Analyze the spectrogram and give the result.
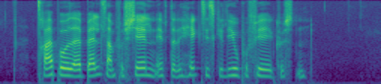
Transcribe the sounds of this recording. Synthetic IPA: t͡sʰʁab̥ɔːð̞ˠæɐb̥ælsɑ̈m̰d̥fɒ̽ɕḛln̩efd̥ɐd̥e̝ɦeɡ̥̚d̥isɡ̥əliʊ̰pʰɒ̽fe̝ɐ̰jəkʰøsd̥n̩

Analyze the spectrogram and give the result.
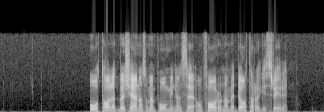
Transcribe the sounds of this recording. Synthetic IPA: oːt̪ʰɑːlət̪̚bœːɾɕɛːnasɔmɛnpʰoːmɪnːəlsəʔɔ̰mfɑːɾʊɳameːd̪ːɑːt̪aɾɛɡɪst̪ɾḛːɾɪ̰ŋ

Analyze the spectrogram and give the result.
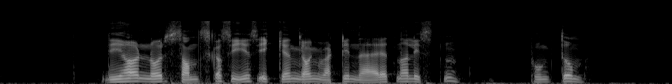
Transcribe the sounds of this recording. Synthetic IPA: d̪iːhɑːɳɔɾsɑnskɑsyːəsɪkːəɛnɡɑŋʋæʈːiːnæːɾeːt̪n̩ɑːlɪst̪n̩ | pʰʊŋkt̪ʊm

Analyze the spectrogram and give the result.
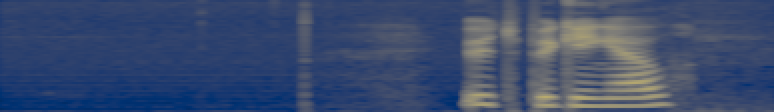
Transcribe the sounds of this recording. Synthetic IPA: ʉːt̪bʏɡɪŋəl

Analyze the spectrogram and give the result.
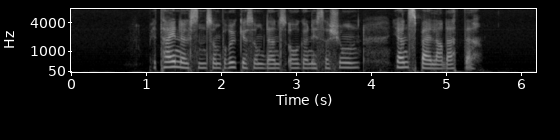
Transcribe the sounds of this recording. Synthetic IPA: b̥ət̪ʰæɪnəlsn̩sɔmbʁʉːkəsɔmd̪ɛnsɔʁɡɑnɪsɑʃuːnjɛnspæɪləʁd̪ɛt̪ə̰

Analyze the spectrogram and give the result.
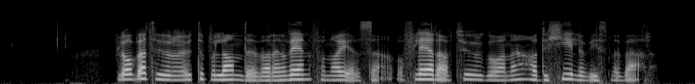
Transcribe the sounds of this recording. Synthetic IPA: b̥loːbætʰʉːɾn̩ʉːt̪əpʰoːlɑnd̪əʋɑːɾeːnɾeːnfɔɳœʏə̰lsə̰o̰ːfleːɾəɑ̰ːʋt̪ʰʉːɾɡoːənəhɑd̪əçiːlʊʋiːsmeːbæ̰ːɾ

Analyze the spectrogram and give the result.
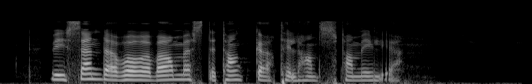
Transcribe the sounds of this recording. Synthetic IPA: ʋiːsɛnd̪əʁʋoːʁəʋɑʁməst̪ət̪ʰɑŋkəʁt̪ʰɪlhɑnsfɑmiːlɪə̰

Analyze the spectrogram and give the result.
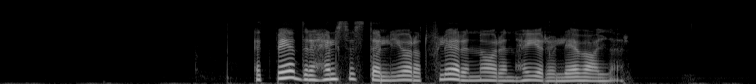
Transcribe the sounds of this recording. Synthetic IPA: ɛt̪beːd̪ɾəhɛlsəst̪ɛljøːɾɑt̪fleːɾənoːɾeːnhœʏəɾəleːʋəɑʎə̰ɾ

